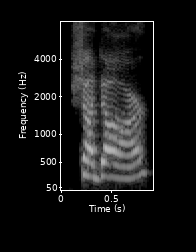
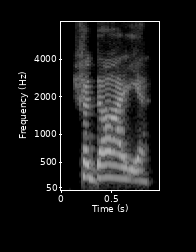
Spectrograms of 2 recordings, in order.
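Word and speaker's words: שדי: When you have the ah vowel followed by the yud, it goes I. Now I'm Okay. exaggerating to emphasize. So the ah followed by the yud becomes I. Shaddai.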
